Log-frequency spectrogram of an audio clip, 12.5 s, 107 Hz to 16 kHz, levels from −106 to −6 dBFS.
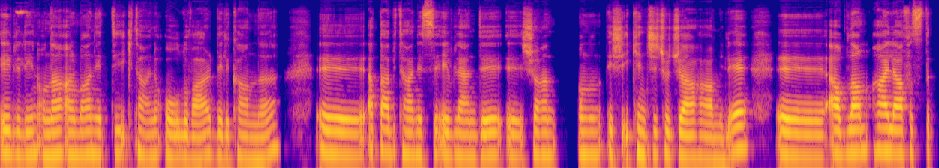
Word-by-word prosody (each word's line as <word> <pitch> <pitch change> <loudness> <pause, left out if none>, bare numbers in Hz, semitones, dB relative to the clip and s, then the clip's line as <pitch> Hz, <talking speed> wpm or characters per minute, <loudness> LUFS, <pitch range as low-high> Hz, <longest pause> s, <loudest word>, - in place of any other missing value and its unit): evliliğin 160 0 0
ona 155 +1 0
armağan 155 +1 -1
ettiği 155 +1 -5
2 - - -7
tane 155 -3 -4
oğlu 145 -2 0
var. 140 +3 -1
Delikanlı. 145 +3 -4 0.5
Eee, 160 -3 +2
hatta 175 -2 +1
bir 170 - -12
tanesi 155 -2 0
evlendi. 150 -2 -2 0.3
Eee, 150 -1 -2
şu 165 - -1
an 155 0 -4 0.3
onun 160 +2 -4
eşi 165 - -2
2'nci 155 +1 -1
çocuğa 150 -2 +2
hamile. 140 +8 +1 0.4
Eee, 150 -2 +3
ablam 170 +1 +4
hâlâ 175 -2 +5
fıstık 165 -1 -3
155 Hz, 125 wpm, -22 LUFS, 145-165 Hz, 0.5 s, hâlâ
